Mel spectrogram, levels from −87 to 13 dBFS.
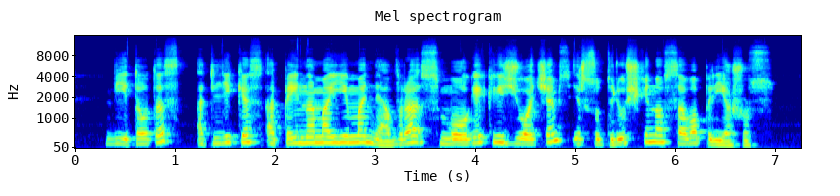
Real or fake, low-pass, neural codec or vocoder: fake; 14.4 kHz; vocoder, 44.1 kHz, 128 mel bands every 512 samples, BigVGAN v2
